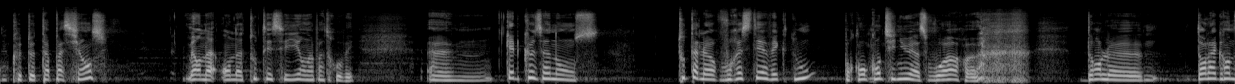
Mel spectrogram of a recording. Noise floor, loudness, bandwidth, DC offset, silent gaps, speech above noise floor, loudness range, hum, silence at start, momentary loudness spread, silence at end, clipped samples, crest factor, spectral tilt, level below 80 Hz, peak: -60 dBFS; -24 LUFS; 15.5 kHz; under 0.1%; none; 36 dB; 4 LU; none; 0 s; 15 LU; 0 s; under 0.1%; 18 dB; -3.5 dB/octave; -72 dBFS; -8 dBFS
